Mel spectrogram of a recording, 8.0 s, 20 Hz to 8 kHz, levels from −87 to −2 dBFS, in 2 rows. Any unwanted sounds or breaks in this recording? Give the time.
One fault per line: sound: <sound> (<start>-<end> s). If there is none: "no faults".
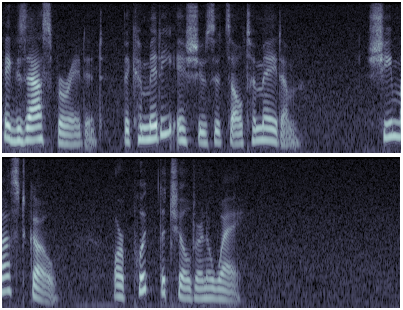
no faults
